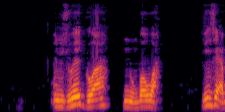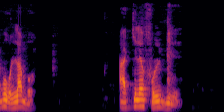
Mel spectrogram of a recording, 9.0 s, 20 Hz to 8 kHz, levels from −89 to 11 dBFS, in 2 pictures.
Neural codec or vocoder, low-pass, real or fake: none; 7.2 kHz; real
